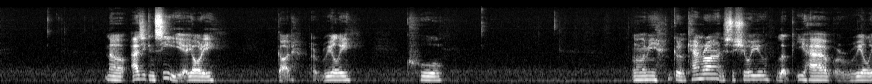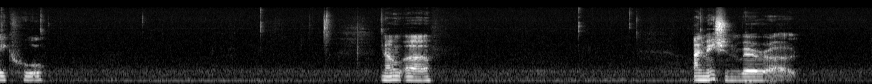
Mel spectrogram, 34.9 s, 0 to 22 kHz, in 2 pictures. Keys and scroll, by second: 13.4 c.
